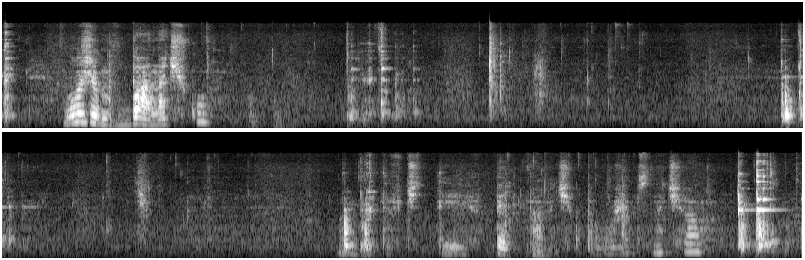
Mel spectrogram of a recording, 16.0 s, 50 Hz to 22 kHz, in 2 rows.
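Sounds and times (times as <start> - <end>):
ladle clinking on pot and jars: 3.4 - 4.3, 15.4 - 16.0.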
